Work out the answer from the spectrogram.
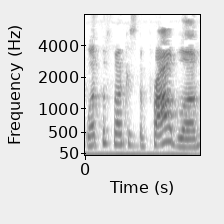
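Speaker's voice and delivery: ordinary talk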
